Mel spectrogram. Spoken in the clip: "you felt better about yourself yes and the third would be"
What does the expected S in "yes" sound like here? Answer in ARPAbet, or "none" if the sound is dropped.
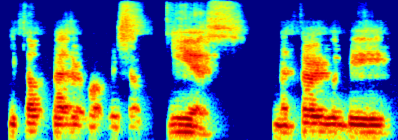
S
